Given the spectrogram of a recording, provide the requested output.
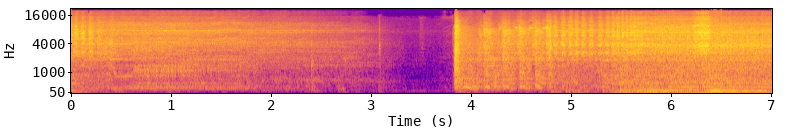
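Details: Restored 1960 Triumph TR3 after crank-no-start, carbs refilled with fuel: cranks, catches, runs fast and uneven with revs hanging high; high idle and carburettors slightly out of balance, possibly a stuck needle and seat freed.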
